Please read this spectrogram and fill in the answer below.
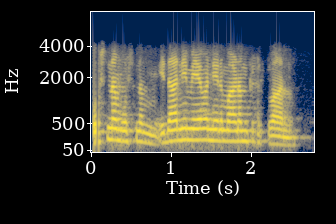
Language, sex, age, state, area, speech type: Sanskrit, male, 18-30, Rajasthan, rural, conversation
